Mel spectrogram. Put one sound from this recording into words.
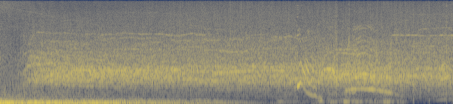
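Pop music plays loudly over loudspeakers.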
